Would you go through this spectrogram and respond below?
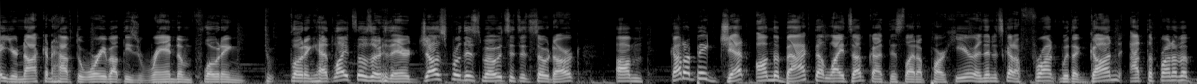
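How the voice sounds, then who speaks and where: A man's voice: a little high, a bit bright, no room sound. A young adult man giving casual, slangy commentary as he reviews video game content. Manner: informal, slangy. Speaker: gaming video creator.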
